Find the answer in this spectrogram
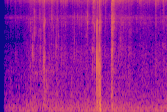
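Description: Footsteps on a sandy path and brushing through mangrove undergrowth: a quiet outdoor hiss with a few sharp crackles, most of them just past a second in.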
